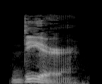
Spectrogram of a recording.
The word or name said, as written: dear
